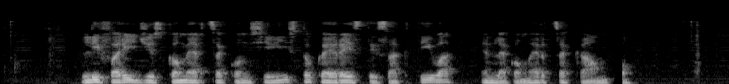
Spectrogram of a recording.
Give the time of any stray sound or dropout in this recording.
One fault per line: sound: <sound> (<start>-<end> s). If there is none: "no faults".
sound: dropout (6.1-6.2 s)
